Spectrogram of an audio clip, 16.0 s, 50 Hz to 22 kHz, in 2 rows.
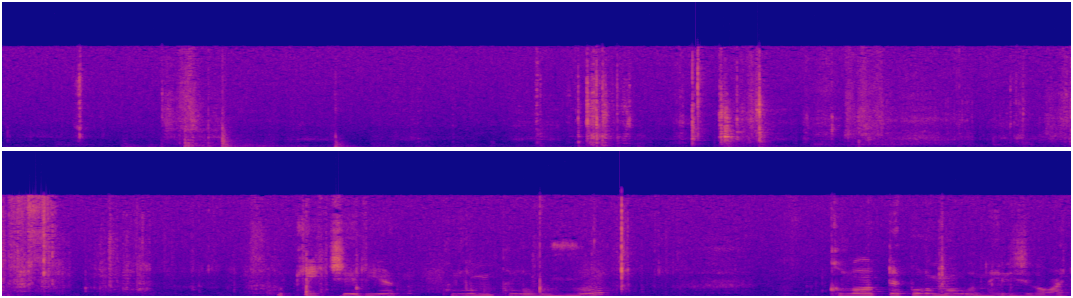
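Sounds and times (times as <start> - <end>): packaging rustling: 4.2 - 13.1.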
